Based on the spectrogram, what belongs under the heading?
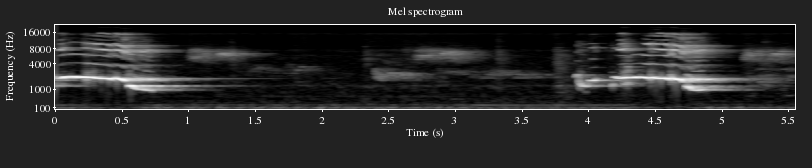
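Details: Black-naped oriole from Java singing a lure song for young birds: a descending liquid whistle, a few faint soft notes, then another harsh-started phrase ending in a falling whistle.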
